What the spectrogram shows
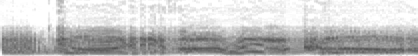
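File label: player killed enemy mood high, speech Polish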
